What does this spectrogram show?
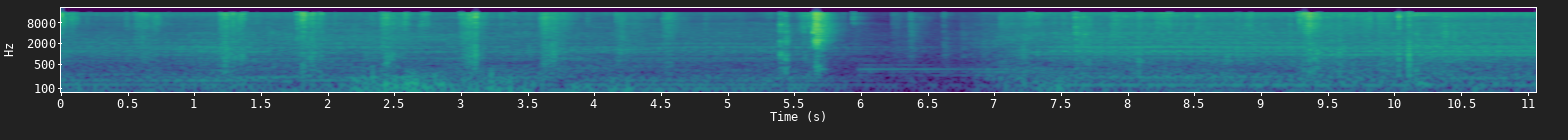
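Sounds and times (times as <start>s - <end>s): footsteps: 0.0s - 4.9s
car engine idling: 0.0s - 11.0s.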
